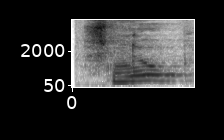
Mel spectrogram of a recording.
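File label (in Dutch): "snoep", Barghs dialect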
